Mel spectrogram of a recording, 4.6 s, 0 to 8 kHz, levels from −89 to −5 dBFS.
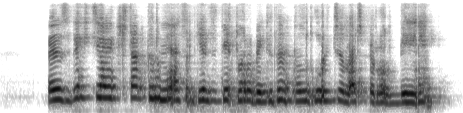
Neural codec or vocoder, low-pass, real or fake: codec, 24 kHz, 1 kbps, SNAC; 7.2 kHz; fake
